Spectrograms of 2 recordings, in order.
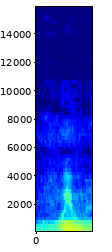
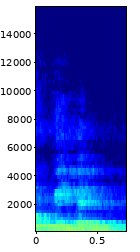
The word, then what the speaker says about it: women: And the Women. O in women makes the short I sound. We say women. Women. Women. I thought woman. We. It's not wo. We. Women. When it's plural, it becomes women.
